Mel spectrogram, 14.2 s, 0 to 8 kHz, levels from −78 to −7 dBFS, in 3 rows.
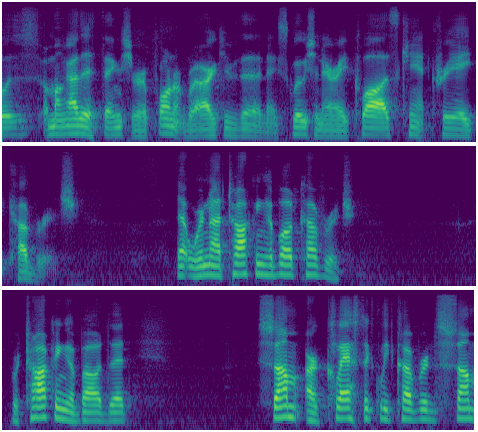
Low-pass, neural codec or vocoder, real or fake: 7.2 kHz; codec, 16 kHz, about 1 kbps, DyCAST, with the encoder's durations; fake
